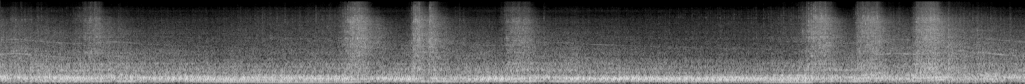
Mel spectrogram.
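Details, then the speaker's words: 1963 Chevy C10 small-block Chevy V8 under restoration, not run in a couple weeks, loud: idles evenly, then picks up cleanly on quick blips and settles smoothly; normal revving. "So we want to let it rev up for you guys and let you hear how good it sounds."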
